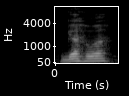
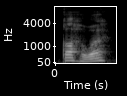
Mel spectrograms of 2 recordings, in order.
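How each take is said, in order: First: The word begins with a hard g sound. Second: The word begins with a deep q sound. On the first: This is the Saudi dialect form. "the qaf it changes to a g" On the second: This is the standard form. "qaf is a. It's like hamza. So you'll say like uh, qahwa would be ahwa"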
